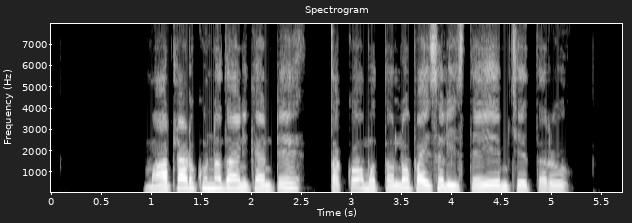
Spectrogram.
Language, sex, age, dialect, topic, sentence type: Telugu, male, 31-35, Telangana, banking, question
